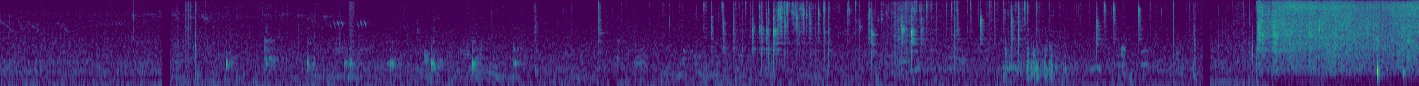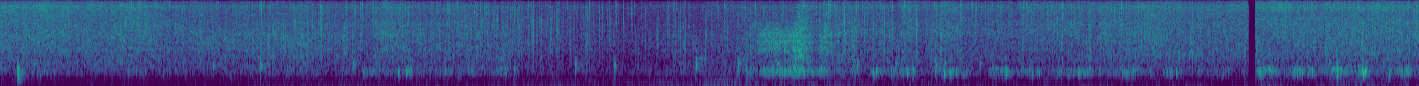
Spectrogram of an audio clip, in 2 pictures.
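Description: Scattered light taps and handling noises, then, about twelve seconds in, hot oil suddenly sizzling steadily as chopped aromatics and spice paste are fried and stirred with a spatula in an aluminium wok over a wood fire.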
